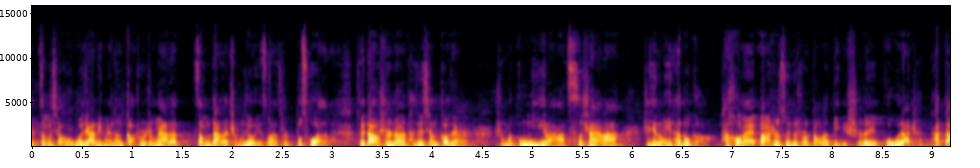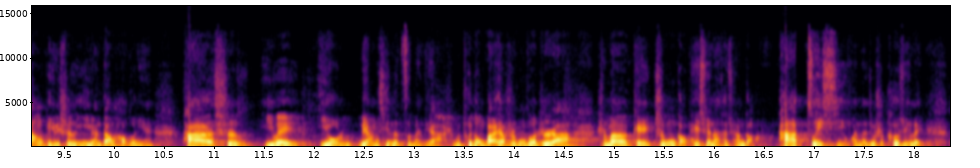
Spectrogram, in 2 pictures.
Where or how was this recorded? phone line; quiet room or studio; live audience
live audience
